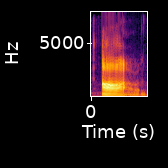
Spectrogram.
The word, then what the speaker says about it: Gunther: It is basically the h is silent in German most of the time if it's in the middle of something. Okay. So you would spell it Gunter, Gunther.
